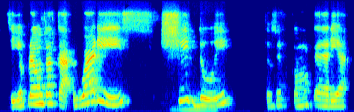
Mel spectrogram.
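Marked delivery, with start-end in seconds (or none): 1.2-3.5 very slow, higher-pitched classroom question; drawn-out, raised teaching voice; slow modelled question. Shown as a demonstration. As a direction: stretch each word out for learners.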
